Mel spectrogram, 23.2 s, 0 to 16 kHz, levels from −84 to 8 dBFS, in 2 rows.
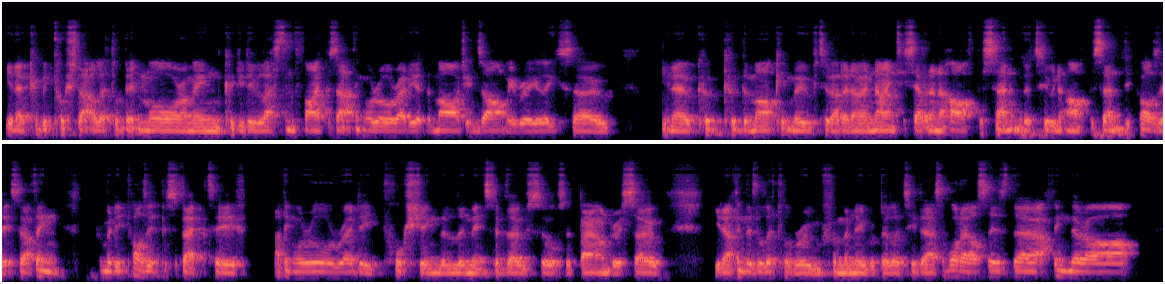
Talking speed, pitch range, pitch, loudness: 245 wpm, 85-95 Hz, 90 Hz, -22 LUFS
